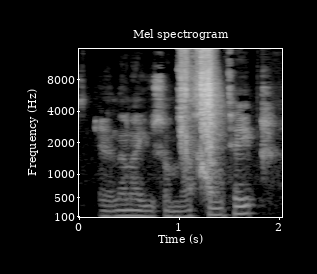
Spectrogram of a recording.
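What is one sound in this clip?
Adhesive tape rips off a roll.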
